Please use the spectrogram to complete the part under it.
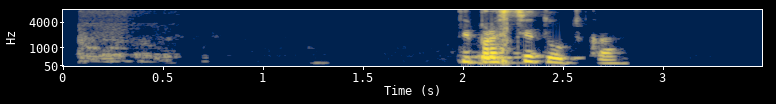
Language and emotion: Russian, angry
